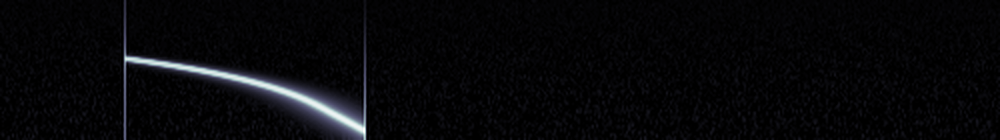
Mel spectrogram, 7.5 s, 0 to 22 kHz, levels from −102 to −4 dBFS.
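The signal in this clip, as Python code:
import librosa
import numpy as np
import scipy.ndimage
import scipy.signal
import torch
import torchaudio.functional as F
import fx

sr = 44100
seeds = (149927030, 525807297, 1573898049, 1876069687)

y = fx.chirp(sr, length_s=1.8, from_hz=3900.0, to_hz=280.0, law='linear', from_db=-16.0, to_db=-8.5)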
